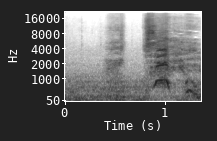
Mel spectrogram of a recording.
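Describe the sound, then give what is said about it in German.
A single loud sneeze, with a quick breathy inhale just before the sharp burst, then a brief trailing exhale. “Entschuldigung.”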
